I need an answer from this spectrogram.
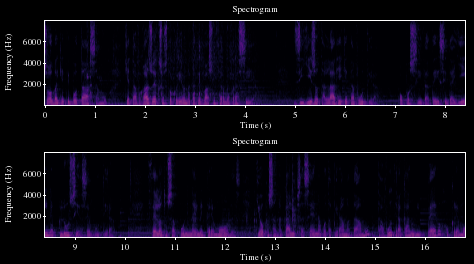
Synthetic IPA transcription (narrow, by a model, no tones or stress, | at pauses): o̞ðɐce̞t̪ibo̞t̪ɐsɐmu | ce̞t̪ɐvɣɐzo̞e̞kso̞st̪o̞kɾio̞nɐkɐt̪e̞vɐsunθeɾmo̞kɾɐsiɐ | ziʝizo̞t̪ɐlɐðʝɐce̞t̪ɐvut̪ḭɾɐ̰ | o̞po̞siðɐt̪e̞isind̪ɐʝiine̞plusiɐse̞vut̪ḭɾɐ̰ | θe̞lo̞t̪o̞sɐpuninɐine̞kɾe̞mo̞ðe̞s | ce̞o̞po̞sɐnɐkɐlipsɐse̞nɐːpo̞t̪ɐpiɾʔɐmɐt̪ɐmut̪ɐvut̪iɾɐkɐnunipe̞ɾo̞xo̞kɾe̞mo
